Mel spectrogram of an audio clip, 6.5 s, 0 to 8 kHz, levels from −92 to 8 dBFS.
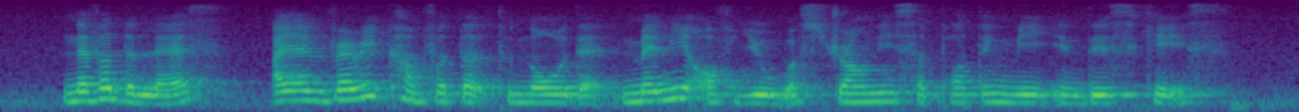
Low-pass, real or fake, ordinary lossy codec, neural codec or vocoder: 7.2 kHz; real; none; none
